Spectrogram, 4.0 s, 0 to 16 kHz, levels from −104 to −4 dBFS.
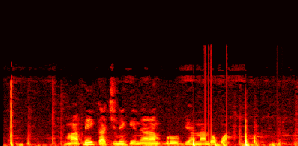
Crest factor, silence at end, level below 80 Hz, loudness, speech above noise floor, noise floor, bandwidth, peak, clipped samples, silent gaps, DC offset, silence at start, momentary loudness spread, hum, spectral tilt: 26 dB; 0.25 s; -44 dBFS; -26 LUFS; 25 dB; -50 dBFS; 7.8 kHz; 0 dBFS; under 0.1%; none; under 0.1%; 0.15 s; 17 LU; none; -9 dB/octave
